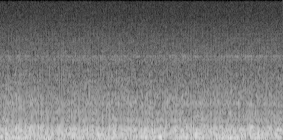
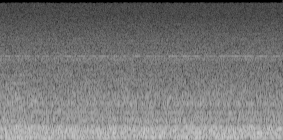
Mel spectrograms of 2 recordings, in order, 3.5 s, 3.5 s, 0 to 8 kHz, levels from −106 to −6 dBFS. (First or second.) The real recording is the second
